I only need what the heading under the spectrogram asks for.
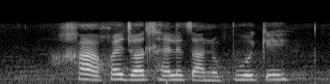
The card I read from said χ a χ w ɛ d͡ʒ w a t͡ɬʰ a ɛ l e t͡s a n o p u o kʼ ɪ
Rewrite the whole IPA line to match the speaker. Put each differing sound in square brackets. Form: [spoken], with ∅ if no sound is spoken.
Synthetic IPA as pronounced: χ a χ w ɛ d͡ʒ w a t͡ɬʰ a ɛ l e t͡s a n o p u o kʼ ɪ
